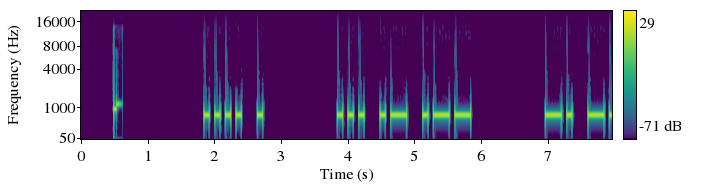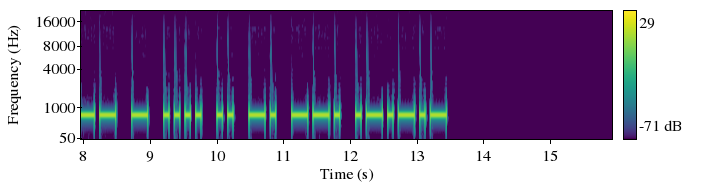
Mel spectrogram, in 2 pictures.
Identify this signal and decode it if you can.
Morse code, heard as a keyed tone, about 15 wpm, 700 Hz. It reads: HE SAW NOTHING.
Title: 2x Word-Spacing - Sentences from Top 500 Words - 15wpm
